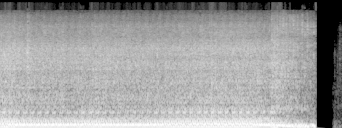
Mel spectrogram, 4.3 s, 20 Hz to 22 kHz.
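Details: Nissan VQ35DE engine swapped into an S13 240SX, freshly rebuilt with new bearings, gaskets, rings and seals, first starts: deep, even idle with a steady beat, no knocks or ticks, then clean shutdown after about four seconds; normal.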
